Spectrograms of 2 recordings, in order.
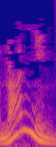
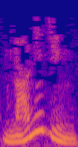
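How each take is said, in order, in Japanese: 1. 「何人」は nannin と読む。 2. 「何人」は nanijin と読む。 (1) "読み間違えていた" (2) "答えはポルトガル人。"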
